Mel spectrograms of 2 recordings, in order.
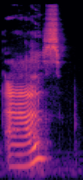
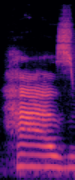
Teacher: it's a voiced s following a vowel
